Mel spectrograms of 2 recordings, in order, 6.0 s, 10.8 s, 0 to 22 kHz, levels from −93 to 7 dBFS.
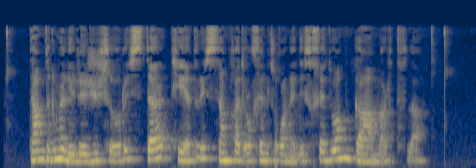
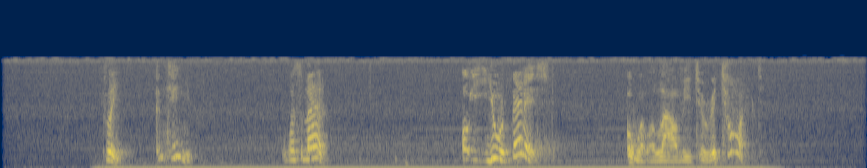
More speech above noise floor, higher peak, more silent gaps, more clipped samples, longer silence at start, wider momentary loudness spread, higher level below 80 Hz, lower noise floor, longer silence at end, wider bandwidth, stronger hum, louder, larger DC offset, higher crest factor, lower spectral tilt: second, 20 dB vs 24 dB; second, -6 dBFS vs 0 dBFS; neither; neither; about the same, 0.05 s vs 0 s; second, 17 LU vs 23 LU; second, -60 dBFS vs -46 dBFS; about the same, -41 dBFS vs -38 dBFS; first, 0.4 s vs 0 s; first, 11.5 kHz vs 5.4 kHz; neither; second, -20 LUFS vs -15 LUFS; second, under 0.1% vs 4%; about the same, 16 dB vs 18 dB; second, -4.5 dB/octave vs -6 dB/octave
